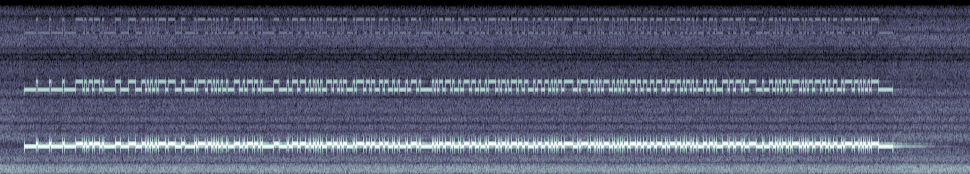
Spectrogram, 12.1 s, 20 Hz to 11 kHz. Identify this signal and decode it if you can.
RTTY (45.45 baud, 170 Hz shift), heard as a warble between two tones, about 1850 Hz centre, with room echo. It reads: MOREOVER, MANY BELL-SHAPED CISTERNS IN DUG HOUSES WERE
